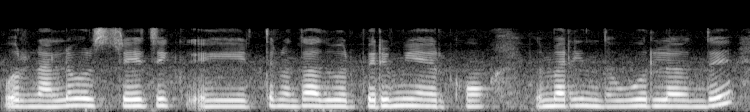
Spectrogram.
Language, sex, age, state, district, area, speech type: Tamil, female, 18-30, Tamil Nadu, Tirupattur, urban, spontaneous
